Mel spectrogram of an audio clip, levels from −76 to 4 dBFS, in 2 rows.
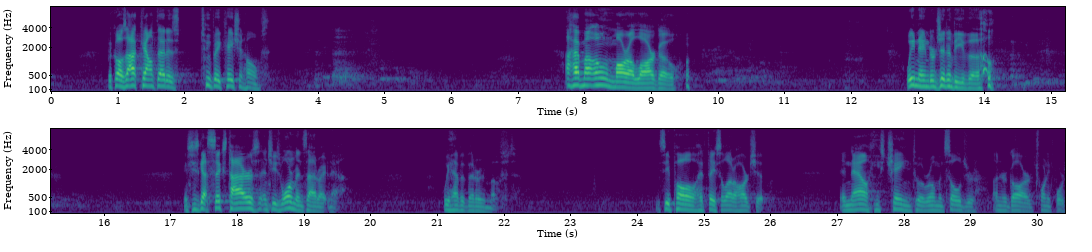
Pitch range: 120-155 Hz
